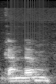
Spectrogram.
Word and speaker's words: Gundam: Oh, gum. Gundam. Gumla. Gundam. That's it. Yeah. I hear there's different ways to pronounce it.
